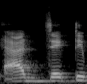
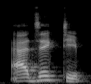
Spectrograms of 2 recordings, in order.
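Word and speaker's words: adjective: হ্যাঁ এটা আমরা অনেকেই অ্যাডজেক্টিভ উচ্চারণ করি কিন্তু যদিও এটা ভুল উচ্চারণ এটার সঠিক উচ্চারণ হবে এডজেক্টিভ এখানে কিন্তু ডি টা সাইলেন্ট হয়ে যাবে এডি তে পড়তে হবে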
